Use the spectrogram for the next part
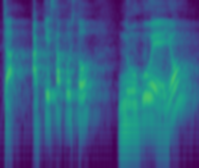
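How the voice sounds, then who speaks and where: Lively man teaching a class. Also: fairly high pitch, normal speed. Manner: lively, patient, repeats words for the class to echo. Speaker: Korean language teacher. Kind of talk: online language lesson. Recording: echoey room with faint noise.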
